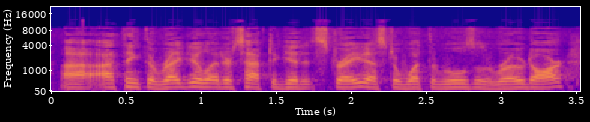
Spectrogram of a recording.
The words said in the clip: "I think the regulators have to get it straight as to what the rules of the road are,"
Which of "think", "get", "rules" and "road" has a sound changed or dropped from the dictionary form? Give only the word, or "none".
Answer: none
